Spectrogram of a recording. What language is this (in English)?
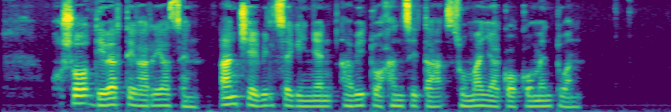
Basque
